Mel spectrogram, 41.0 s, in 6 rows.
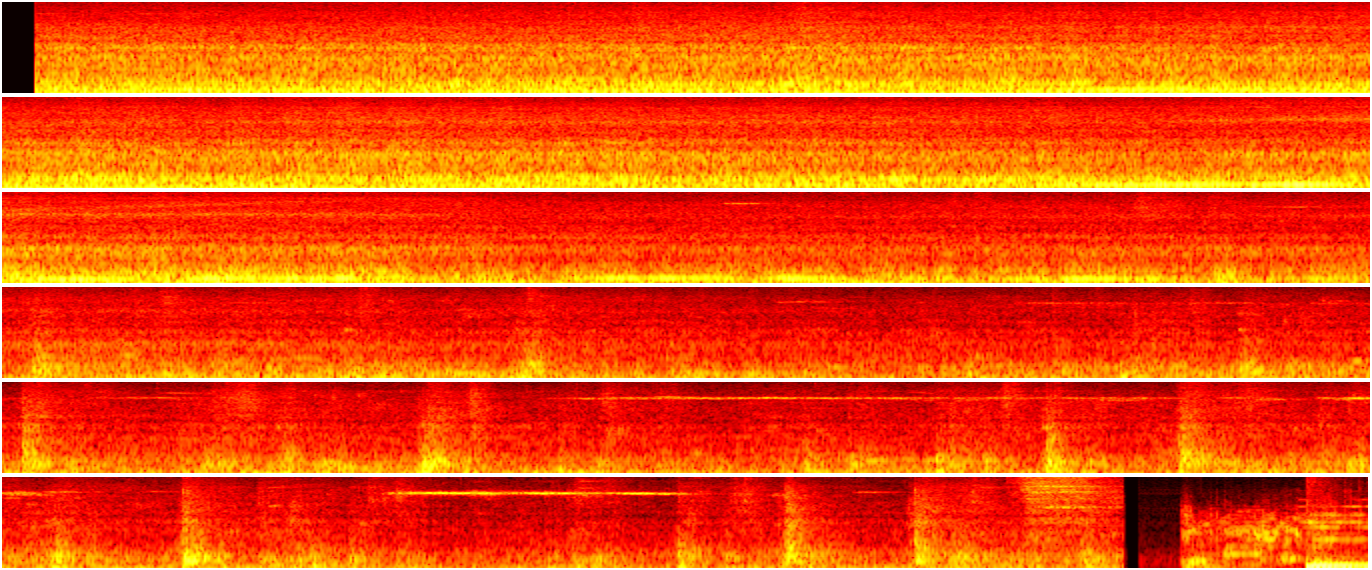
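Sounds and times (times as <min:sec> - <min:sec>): train engine humming: 0:00.2 - 0:25.6.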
